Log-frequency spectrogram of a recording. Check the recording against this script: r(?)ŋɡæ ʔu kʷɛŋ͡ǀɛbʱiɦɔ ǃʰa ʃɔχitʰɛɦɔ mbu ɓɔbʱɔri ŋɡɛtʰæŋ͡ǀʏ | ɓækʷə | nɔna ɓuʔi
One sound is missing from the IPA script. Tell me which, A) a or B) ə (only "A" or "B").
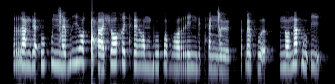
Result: A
